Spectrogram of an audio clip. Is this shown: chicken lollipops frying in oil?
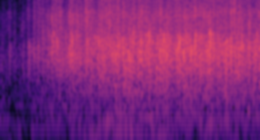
no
